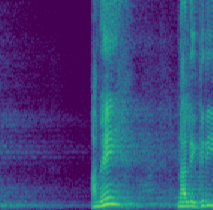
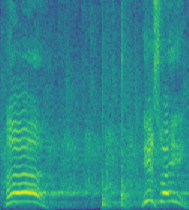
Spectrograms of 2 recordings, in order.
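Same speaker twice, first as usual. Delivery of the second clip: loud approving cheer; excited cheer; 7 semitones higher, 7 dB louder, slower than usual. Real, not acted. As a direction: cheer the crowd on. Cheering the answering crowd.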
